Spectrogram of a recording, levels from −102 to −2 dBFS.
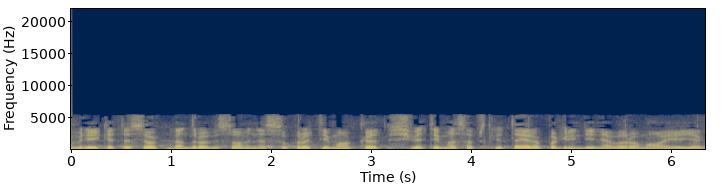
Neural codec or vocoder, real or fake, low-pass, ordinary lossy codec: none; real; 5.4 kHz; MP3, 24 kbps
